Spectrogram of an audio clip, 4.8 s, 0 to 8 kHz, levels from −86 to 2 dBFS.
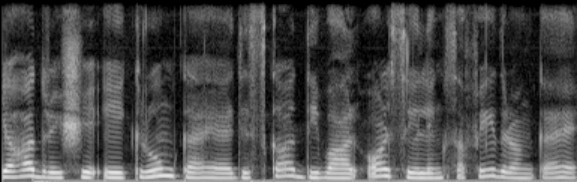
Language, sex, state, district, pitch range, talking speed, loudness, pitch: Hindi, female, Jharkhand, Ranchi, 215-265 Hz, 175 wpm, -15 LUFS, 225 Hz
